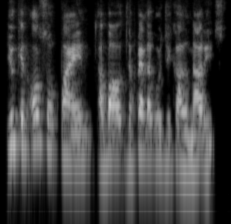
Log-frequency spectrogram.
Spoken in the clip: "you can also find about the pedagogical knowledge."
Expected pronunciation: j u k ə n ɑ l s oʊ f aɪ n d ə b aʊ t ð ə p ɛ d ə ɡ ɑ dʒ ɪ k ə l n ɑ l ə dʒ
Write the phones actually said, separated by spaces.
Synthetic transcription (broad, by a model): j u k ə n ɑ l s oʊ p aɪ n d ə b aʊ t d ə p ɛ d ə ɡ ɑ dʒ ɪ k ə l n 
